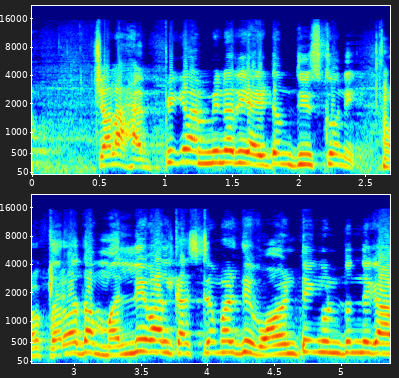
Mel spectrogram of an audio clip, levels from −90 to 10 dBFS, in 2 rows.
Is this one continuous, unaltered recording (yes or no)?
yes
